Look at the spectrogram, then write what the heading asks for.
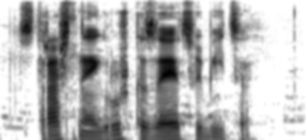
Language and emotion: Russian, neutral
